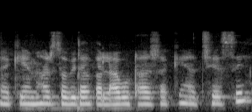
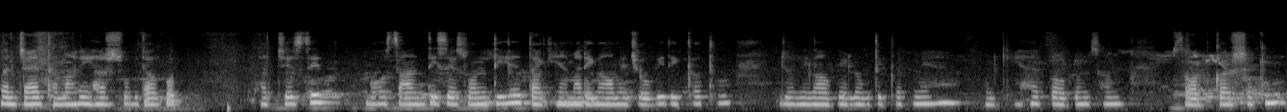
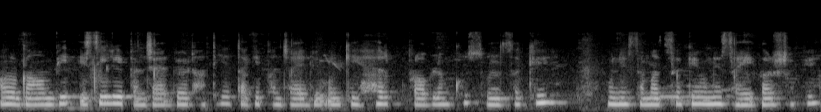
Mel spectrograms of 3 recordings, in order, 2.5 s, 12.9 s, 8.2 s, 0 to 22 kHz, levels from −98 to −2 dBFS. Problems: constant background noise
